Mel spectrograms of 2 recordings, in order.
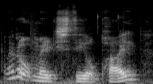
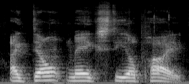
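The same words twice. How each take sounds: First: It is spoken at a normal, quicker pace. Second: It is spoken at a noticeably slower pace.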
